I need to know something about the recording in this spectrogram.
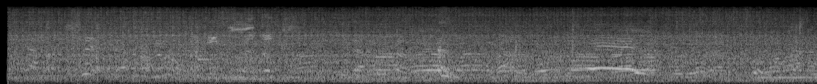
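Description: A crowd of men and women chatters outdoors in a busy street.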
